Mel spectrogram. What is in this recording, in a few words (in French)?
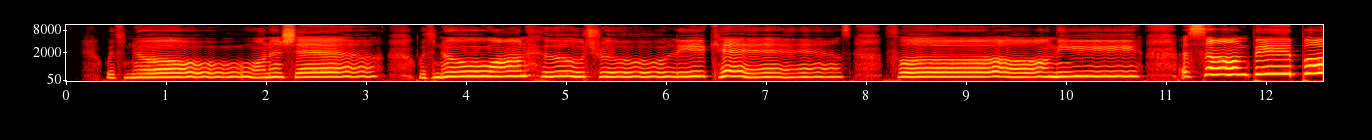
beyerdynamic voix brute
